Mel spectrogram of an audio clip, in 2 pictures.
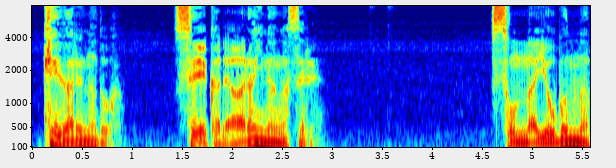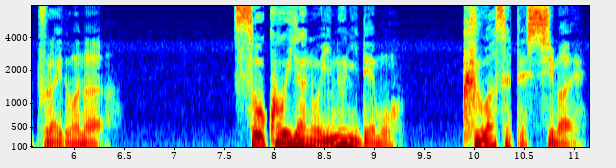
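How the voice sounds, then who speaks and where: A man's voice: fairly low pitch, expressive, normal speed, long pauses, dry recording. A man playing a cynical, taunting male warrior in a Japanese visual novel. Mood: mocking, cool. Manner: taunting, sardonic. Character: cynical, smirking male archer warrior, mocking honour and pride.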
